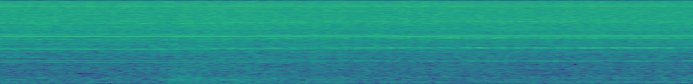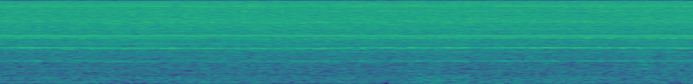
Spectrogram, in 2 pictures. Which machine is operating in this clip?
pump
